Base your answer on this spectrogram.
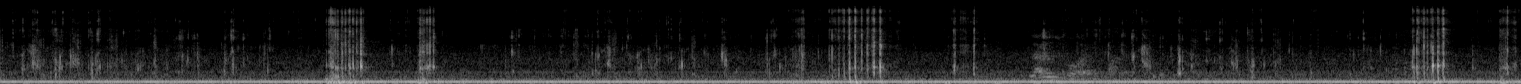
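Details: Golden Retriever pet dog eating cabbage, a favourite snack, indoors: loud broadband crunches near 3, 4, 8.5 and 14 seconds between softer wet chewing and munching, over a steady low hum.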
